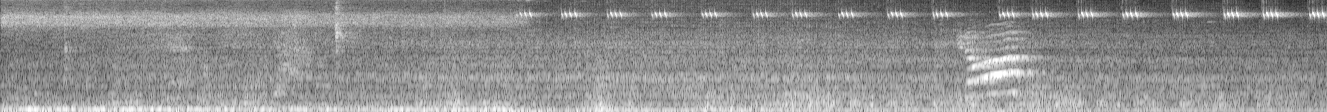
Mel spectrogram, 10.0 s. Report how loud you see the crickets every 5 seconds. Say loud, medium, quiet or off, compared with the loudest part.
medium, loud.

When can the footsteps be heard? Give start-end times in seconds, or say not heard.
not heard.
